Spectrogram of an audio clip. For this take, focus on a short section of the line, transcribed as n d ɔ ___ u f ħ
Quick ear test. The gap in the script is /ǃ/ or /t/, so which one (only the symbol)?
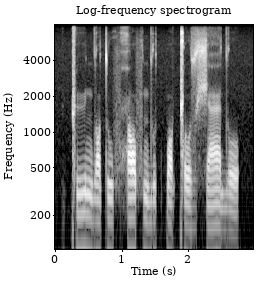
t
